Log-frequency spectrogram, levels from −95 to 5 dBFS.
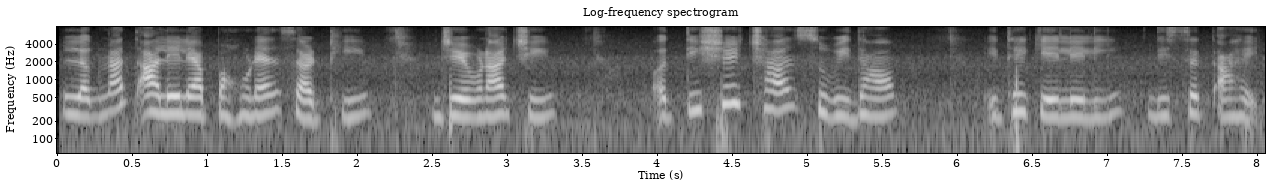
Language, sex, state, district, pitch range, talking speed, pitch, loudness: Marathi, female, Maharashtra, Solapur, 235-275 Hz, 80 wpm, 250 Hz, -20 LUFS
